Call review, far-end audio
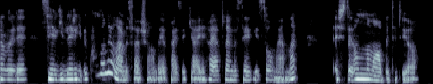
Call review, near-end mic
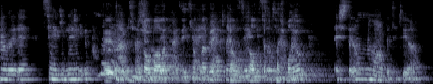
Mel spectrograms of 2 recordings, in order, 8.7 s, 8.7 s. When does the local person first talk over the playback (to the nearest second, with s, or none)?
2 s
